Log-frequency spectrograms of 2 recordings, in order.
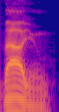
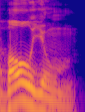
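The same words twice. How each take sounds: First: The word is pronounced in a relaxed, natural way. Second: The word is pronounced in a careful, forced way. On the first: The speaker calls it right. "That shit is volume" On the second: The speaker calls it wrong. "That don't sound right"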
